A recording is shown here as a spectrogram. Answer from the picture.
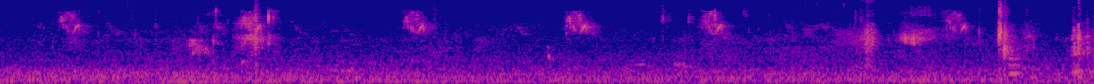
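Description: Birds chirping: short, high calls scattered every second or so.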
